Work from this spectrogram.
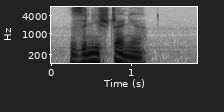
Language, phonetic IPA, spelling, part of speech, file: Polish, [zʲɲiʃˈt͡ʃɛ̃ɲɛ], zniszczenie, noun, Pl-zniszczenie.ogg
